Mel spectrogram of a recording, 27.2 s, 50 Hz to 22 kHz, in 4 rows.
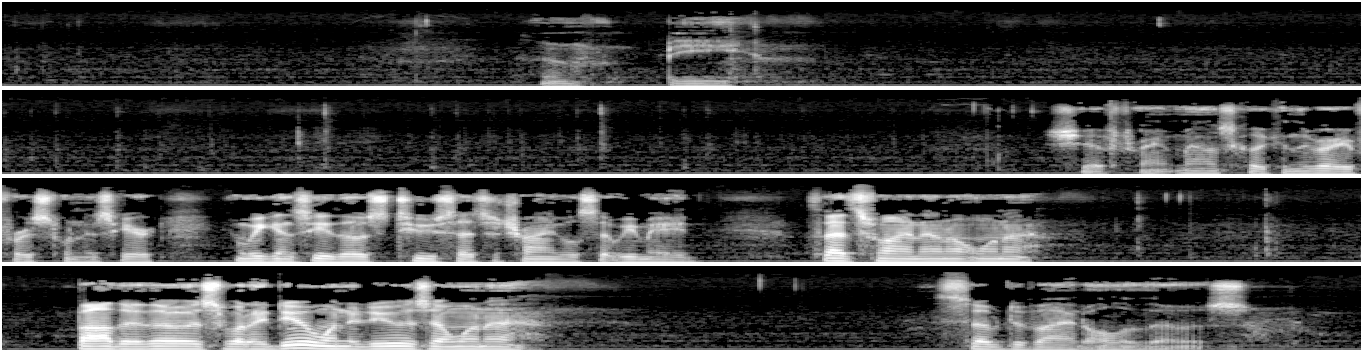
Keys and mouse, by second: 4.2 b, 12.4-17.6 right drag, 17.7-25.7 middle drag, 25.7-27.1 drag.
